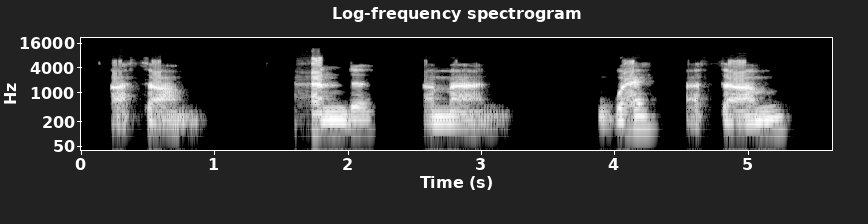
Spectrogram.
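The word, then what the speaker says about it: אָדָם: Now here is a noun, atham. In modern Hebrew, it would be pronounced Adam.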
